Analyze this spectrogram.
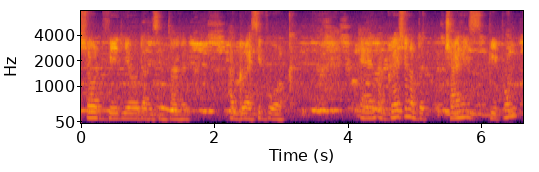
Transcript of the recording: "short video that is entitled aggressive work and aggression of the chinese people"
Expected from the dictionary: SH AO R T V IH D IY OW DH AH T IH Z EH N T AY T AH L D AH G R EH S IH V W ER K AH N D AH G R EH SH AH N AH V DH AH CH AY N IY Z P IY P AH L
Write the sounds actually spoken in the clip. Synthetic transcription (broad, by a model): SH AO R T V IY D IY OW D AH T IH S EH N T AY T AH D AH G R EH S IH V W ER K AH N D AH G R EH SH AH N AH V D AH CH AY N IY S P IY P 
